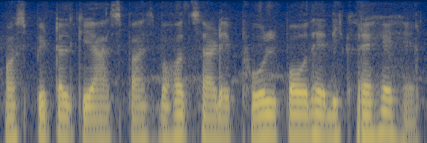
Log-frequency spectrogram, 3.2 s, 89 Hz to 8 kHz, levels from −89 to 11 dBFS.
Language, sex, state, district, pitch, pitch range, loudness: Hindi, male, West Bengal, Alipurduar, 100 Hz, 95-110 Hz, -17 LUFS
